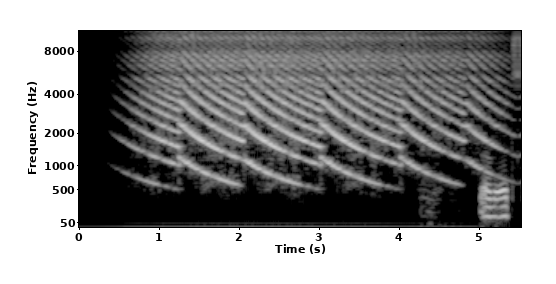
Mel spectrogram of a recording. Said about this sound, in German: Dies ist keine Übung. Ich wiederhole, Feueralarm. Bitte verlassen Sie das Hotel jetzt sofort durch den nächsten Notausgang.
